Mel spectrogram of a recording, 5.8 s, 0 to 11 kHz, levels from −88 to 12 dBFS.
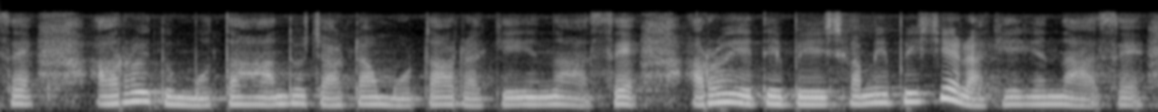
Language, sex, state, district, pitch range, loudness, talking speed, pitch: Nagamese, female, Nagaland, Dimapur, 160-180 Hz, -20 LUFS, 145 wpm, 170 Hz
